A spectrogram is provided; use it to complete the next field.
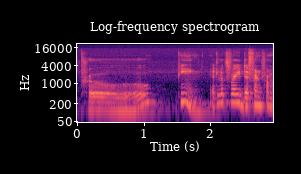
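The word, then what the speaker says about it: propene: molecule exactly it's propane how do you say propine it's an alkene with three carbons no biggie this is pro-peen it looks very different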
